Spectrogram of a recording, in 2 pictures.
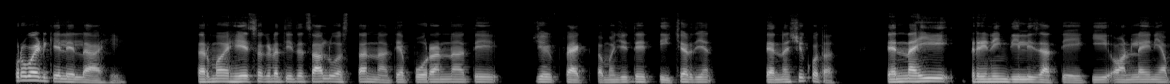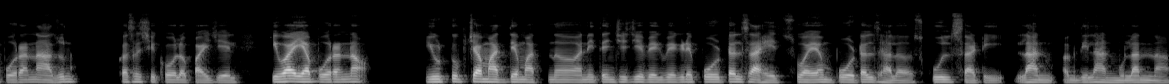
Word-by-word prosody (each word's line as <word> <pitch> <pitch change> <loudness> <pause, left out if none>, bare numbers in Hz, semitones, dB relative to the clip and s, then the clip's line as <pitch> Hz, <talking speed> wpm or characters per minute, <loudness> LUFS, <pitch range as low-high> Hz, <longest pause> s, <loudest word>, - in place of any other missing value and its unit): Provide 190 -1 +6
केलेलं 120 -6 +2
आहे. 95 -1 -2 0.8
तर 125 - +4
मग 135 0 +4
हे 135 +1 +5
सगळं 130 -1 -1
तिथं 130 0 -2
चालू 130 +1 +2
असताना 120 -2 -2
त्या 110 -1 0
पोरांना 115 +1 +1
ते 120 - 0 0.5
जे 120 -1 +1
फॅक्ट 105 -2 +2
म्हणजे 110 +2 -2
ते 120 - +2 0.2
टीचर 110 +2 0
जे 115 0 -2
त्यांना 110 +1 -4
शिकवतात. 140 - -3 0.5
त्यांनाही 135 +4 +5 0.2
ट्रेनिंग 125 -1 +3
दिली 115 0 +2
जाते 100 -2 -1
की 110 0 -3
ऑनलाईन 115 +1 -1
या 110 -1 -2
पोरांना 110 +1 -1
अजून 120 +5 -4 0.5
कसं 120 +2 -3
शिकवलं 110 -2 -3
पाहिजेल 100 +1 -2 0.3
किंवा 130 +3 +8
या 125 -1 +8
पोरांना 115 +2 +1 0.7
YouTubeच्या 125 +2 +3
माध्यमातनं 110 -2 0
आणि 110 +1 -3
त्यांचे 110 +1 -3
जे 115 +1 -2
वेगवेगळे 110 0 -1
पोर्टल्स 115 +1 0
आहेत, 100 -3 +2
स्वयं 110 +1 0
पोर्टल 110 +1 0
झालं 95 -2 -4
स्कूलसाठी 105 -4 -4 0.2
लहान 105 0 -1
अगदी 100 +2 -6
लहान 110 -2 -3
मुलांना. 95 -2 -3
115 Hz, 135 wpm, -24 LUFS, 105-120 Hz, 0.8 s, किंवा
